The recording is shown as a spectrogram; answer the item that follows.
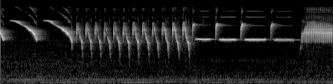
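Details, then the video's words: Belgian canary song meant to make other canaries sing: two long downslurred whistles, then a fast run of about a dozen falling notes, a few sharp notes over a held tone, and a harsh buzzy burst at the end. "Special canaries to seduce all the canaries to make them sing | Belgian canary"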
